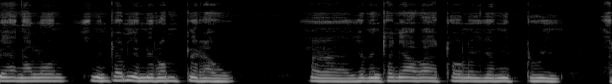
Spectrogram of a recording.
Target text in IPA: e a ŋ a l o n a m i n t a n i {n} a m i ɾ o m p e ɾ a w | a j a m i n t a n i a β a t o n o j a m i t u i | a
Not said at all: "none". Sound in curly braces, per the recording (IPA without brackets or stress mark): none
